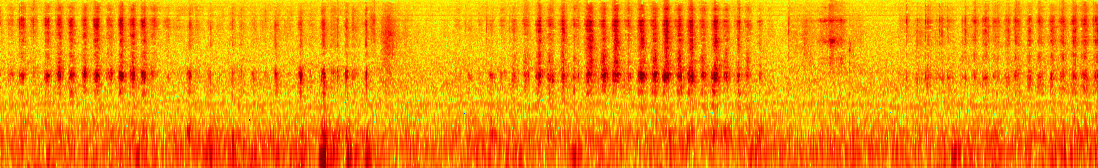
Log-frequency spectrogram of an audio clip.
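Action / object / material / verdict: scrape / wax-coated scratch-art paper pad / waxed paper / none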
